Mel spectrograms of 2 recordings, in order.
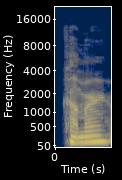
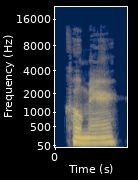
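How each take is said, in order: First: The name is pronounced the English way. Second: The name is pronounced the Spanish way.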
